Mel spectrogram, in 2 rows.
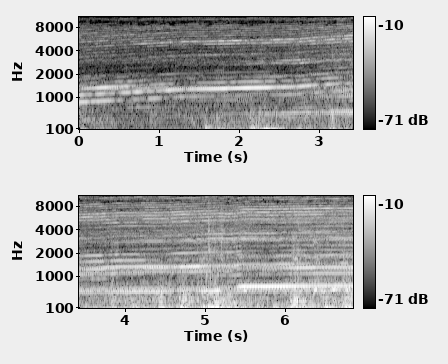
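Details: Volvo electric power steering pump swapped into a Chevy S-10, switched on and turned all the way up: steady electric whine with clean tones creeping slightly higher as it reaches full speed; pump running healthy.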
